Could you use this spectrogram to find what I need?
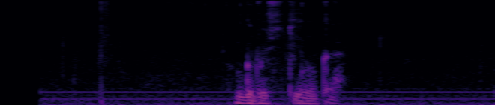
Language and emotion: Russian, sad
